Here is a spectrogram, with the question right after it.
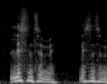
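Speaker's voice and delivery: bossy lecturing elder. Retold or imitated.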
